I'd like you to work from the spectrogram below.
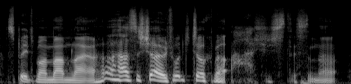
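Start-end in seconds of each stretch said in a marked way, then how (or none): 1.0-2.3 mum asking, pitched up and bright; a light impression of a chatty mother; mum's voice. Voicing his mum. 2.3-3.4 much softer, lower, evasive mumble; mumbled reply. Retold or imitated. His own evasive reply.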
